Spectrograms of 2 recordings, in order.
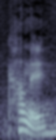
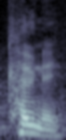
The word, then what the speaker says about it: coney: order to stop saying cunny, when they're reading the Bible in church, they would pronounce it as we do now, coney, because that sounds much more acceptable rather than cunny.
